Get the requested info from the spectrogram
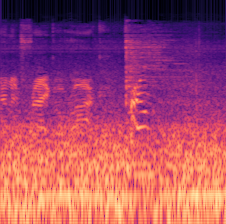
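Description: Steady road and engine rumble inside a moving car, with a low hum, and the wavering voices of a TV show playing from a small screen over it.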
